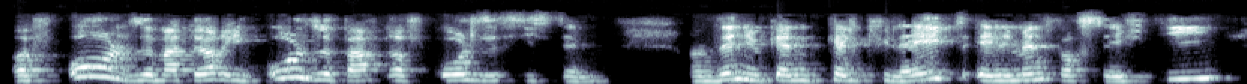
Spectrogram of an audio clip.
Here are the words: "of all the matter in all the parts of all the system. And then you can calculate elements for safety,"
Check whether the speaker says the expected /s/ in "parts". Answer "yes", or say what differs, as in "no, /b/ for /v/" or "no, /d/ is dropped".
no, /s/ is dropped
